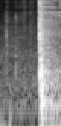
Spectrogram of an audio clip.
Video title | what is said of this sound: 조직을 검사하지 않고 소변만으로 암 발병의 유무를 진단할 수 있다 | 일반 유리에 경우 산산조각이 납니다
